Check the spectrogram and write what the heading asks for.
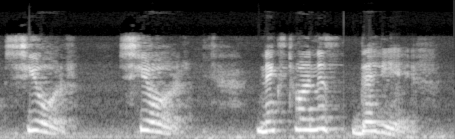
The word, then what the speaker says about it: sur: Please note the difference between these two. The pronunciation for is, it has the oo sound. Sous. Here it has the u sound. Sur.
